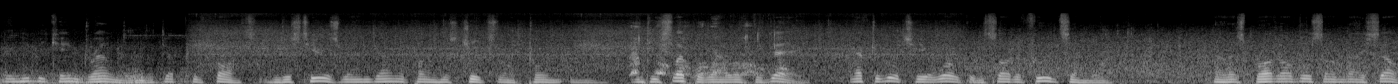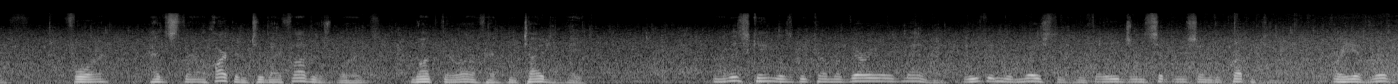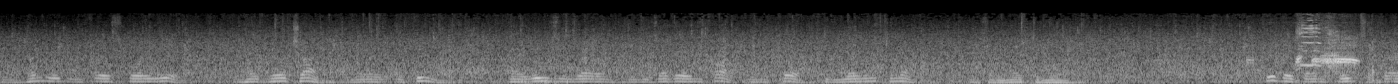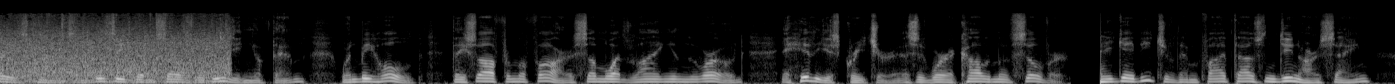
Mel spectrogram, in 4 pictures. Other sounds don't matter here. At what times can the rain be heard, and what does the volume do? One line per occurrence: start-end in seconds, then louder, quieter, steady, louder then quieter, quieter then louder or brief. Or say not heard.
0.0-44.3 louder.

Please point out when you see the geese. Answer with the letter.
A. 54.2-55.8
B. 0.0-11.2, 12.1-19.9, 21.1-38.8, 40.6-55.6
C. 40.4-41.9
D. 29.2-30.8
C.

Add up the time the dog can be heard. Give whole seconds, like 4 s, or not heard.
2 s.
